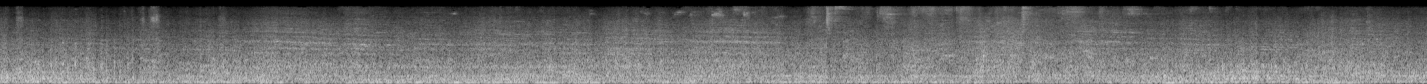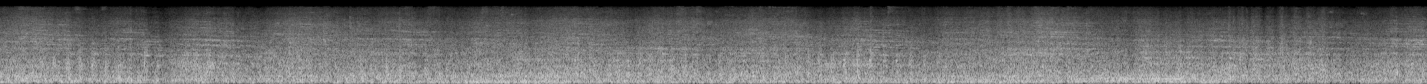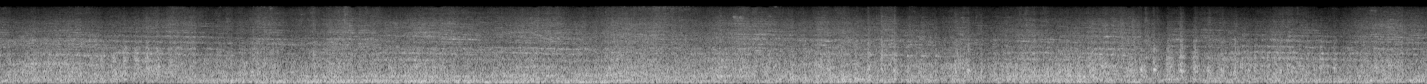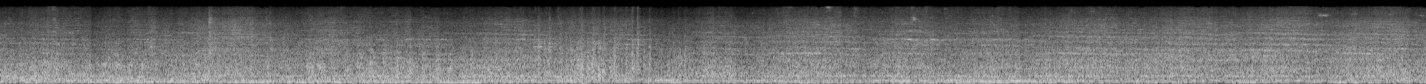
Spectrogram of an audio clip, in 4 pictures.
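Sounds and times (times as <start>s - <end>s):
clickety-clack over rail joints: 0.0s - 57.0s
steel wheels rumbling on rail: 0.0s - 57.0s
faint high wheel squeal: 51.8s - 53.0s.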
